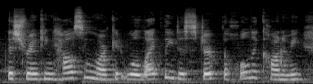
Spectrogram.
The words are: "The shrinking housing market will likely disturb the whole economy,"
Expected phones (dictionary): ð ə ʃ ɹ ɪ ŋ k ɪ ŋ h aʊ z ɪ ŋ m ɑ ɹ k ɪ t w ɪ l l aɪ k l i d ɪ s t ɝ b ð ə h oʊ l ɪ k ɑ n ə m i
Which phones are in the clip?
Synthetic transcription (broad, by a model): ð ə ʃ ɹ ɪ ŋ k ɪ ŋ h aʊ s ɪ ŋ m ɑ ɹ k ɪ t w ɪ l l aɪ k l i d ɪ s t ɝ b ð ə h oʊ l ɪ k ɑ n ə m i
